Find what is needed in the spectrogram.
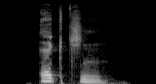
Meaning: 1. action (fast-paced, often violent activity or events) 2. a genre characterised by such activity 3. liveliness, activity 4. a legal action
- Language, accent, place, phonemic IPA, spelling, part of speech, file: German, Germany, Berlin, /ˈɛk.(t)ʃən/, Action, noun, De-Action.ogg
